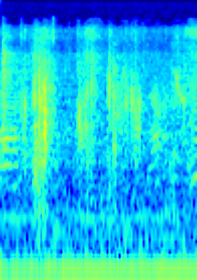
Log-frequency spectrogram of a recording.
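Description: A woman's footsteps crunch on gravel nearby.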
